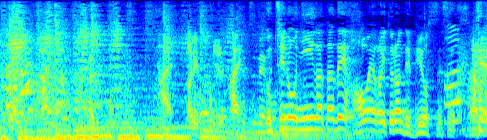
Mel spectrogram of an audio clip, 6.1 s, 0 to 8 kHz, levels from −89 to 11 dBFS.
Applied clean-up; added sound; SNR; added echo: none; Piano; 14 dB; none.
